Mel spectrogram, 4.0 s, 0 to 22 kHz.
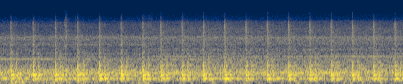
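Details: Hcalory diesel parking heater in a workshop, drawing about 100–111 W, air and exhaust lukewarm, ambient about 22°: steady soft pulsing around two beats per second over constant fan hum; running normally.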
